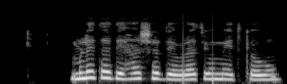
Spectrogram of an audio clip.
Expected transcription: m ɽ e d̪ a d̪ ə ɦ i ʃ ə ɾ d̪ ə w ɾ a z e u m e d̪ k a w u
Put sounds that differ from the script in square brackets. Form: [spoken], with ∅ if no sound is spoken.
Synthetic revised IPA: m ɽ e [t̪] a d̪ ə ɦ [a] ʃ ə ɾ d̪ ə w ɾ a z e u m e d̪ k a w u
